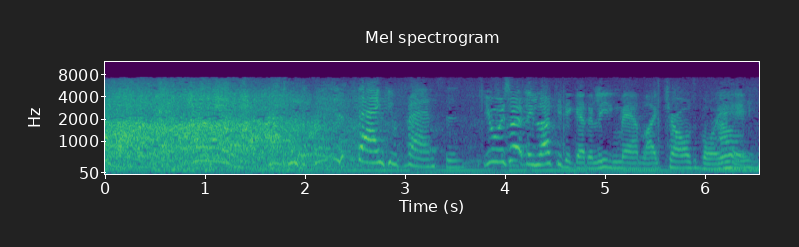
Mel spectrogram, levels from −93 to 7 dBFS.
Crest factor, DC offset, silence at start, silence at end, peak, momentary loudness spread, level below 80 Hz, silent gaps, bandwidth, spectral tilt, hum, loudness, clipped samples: 16 dB; under 0.1%; 0 s; 0 s; -8 dBFS; 12 LU; -50 dBFS; none; 7.6 kHz; -4 dB/octave; none; -21 LUFS; under 0.1%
